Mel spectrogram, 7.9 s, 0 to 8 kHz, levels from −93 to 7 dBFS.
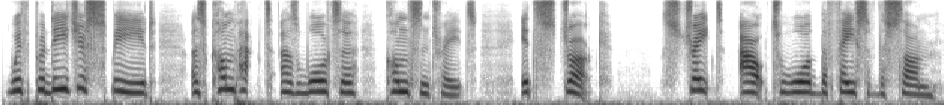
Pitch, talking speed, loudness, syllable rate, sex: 255 Hz, 130 wpm, -19 LUFS, 4.1 syllables/s, female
